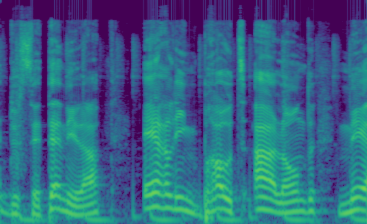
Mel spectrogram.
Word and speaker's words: Haaland: Quoi qu'il en soit, Erling Braut Haaland, prononcé Hollande en norvégien, ne laisse personne indifférent.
